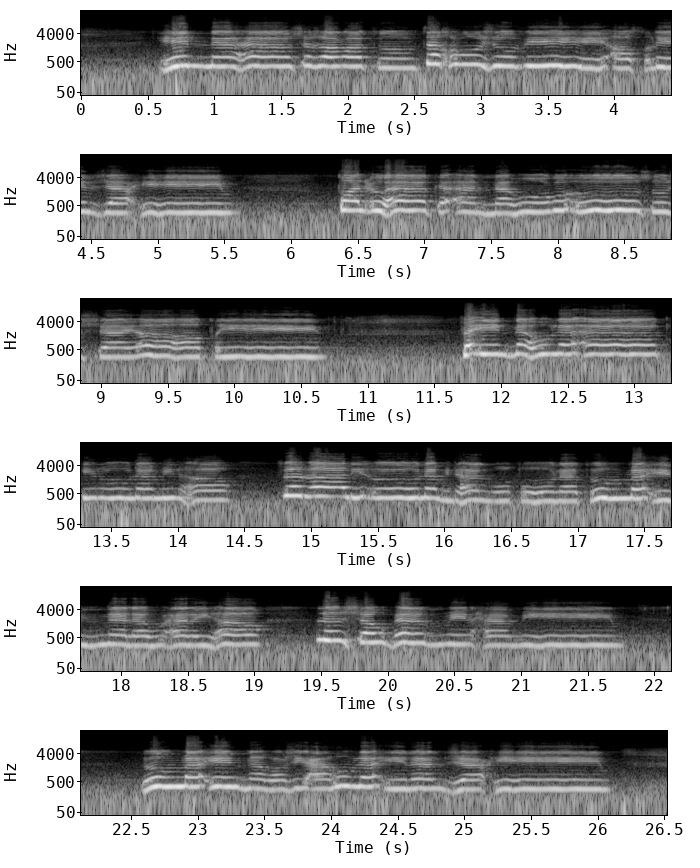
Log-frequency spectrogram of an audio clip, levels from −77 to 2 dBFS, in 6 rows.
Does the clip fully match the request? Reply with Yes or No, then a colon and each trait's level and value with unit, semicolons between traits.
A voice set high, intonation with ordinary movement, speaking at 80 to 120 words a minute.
No: very high, 320 Hz; average, 3.6 semitones; slow, 65 wpm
